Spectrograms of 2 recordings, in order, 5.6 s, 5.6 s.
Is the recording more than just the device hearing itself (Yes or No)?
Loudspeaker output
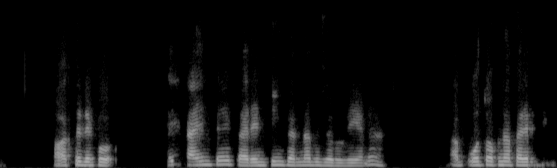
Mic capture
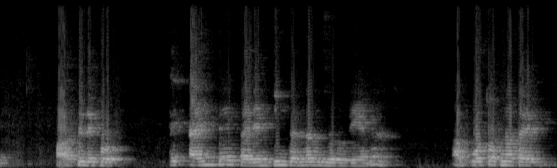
No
